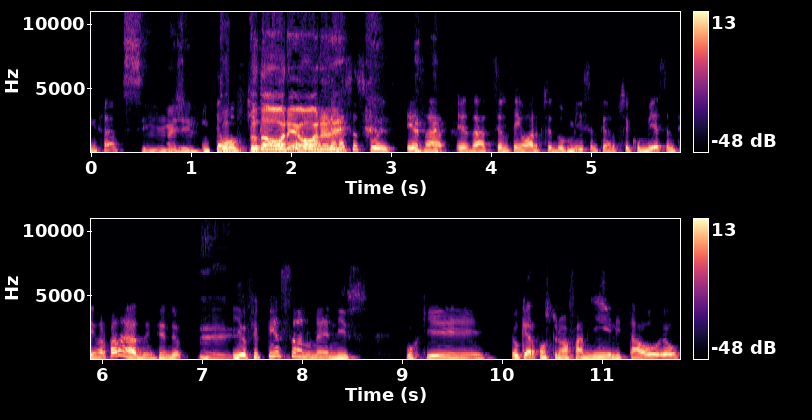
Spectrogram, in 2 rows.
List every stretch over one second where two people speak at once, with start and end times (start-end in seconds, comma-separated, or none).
1.1-2.6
